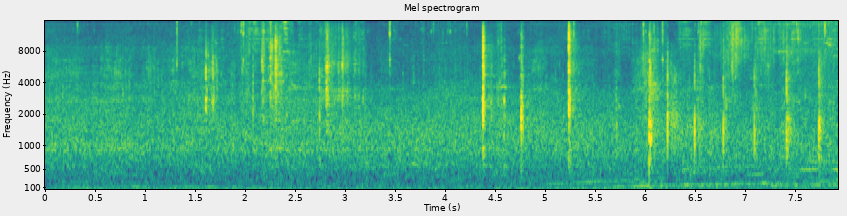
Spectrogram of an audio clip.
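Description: Wind and road rumble on the microphone of a fixed-gear bicycle riding through city traffic, with sharp rattling clicks from about four seconds in and a motor vehicle's engine rising in pitch from about six seconds in.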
